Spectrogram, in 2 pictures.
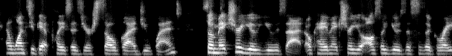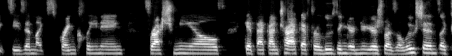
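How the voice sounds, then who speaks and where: A woman's voice: fairly low pitch, dry recording. An American woman leading a casual team coaching call in a peppy, chatty, rambling way with frequent asides. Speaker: sales team leader hosting a coaching call.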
